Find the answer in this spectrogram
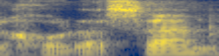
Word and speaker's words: Jorasán: Pero en español se escribe Jorasán con J y con acento en la A.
